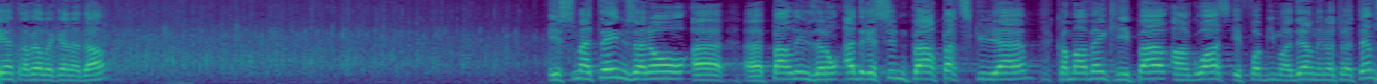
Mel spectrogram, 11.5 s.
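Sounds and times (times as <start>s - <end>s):
speech: 0.0s - 1.0s, 4.6s - 11.4s
audience applause: 0.0s - 4.6s.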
